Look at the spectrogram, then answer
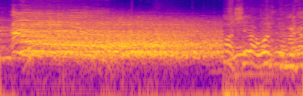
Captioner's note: everyone yells "KIAI!"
